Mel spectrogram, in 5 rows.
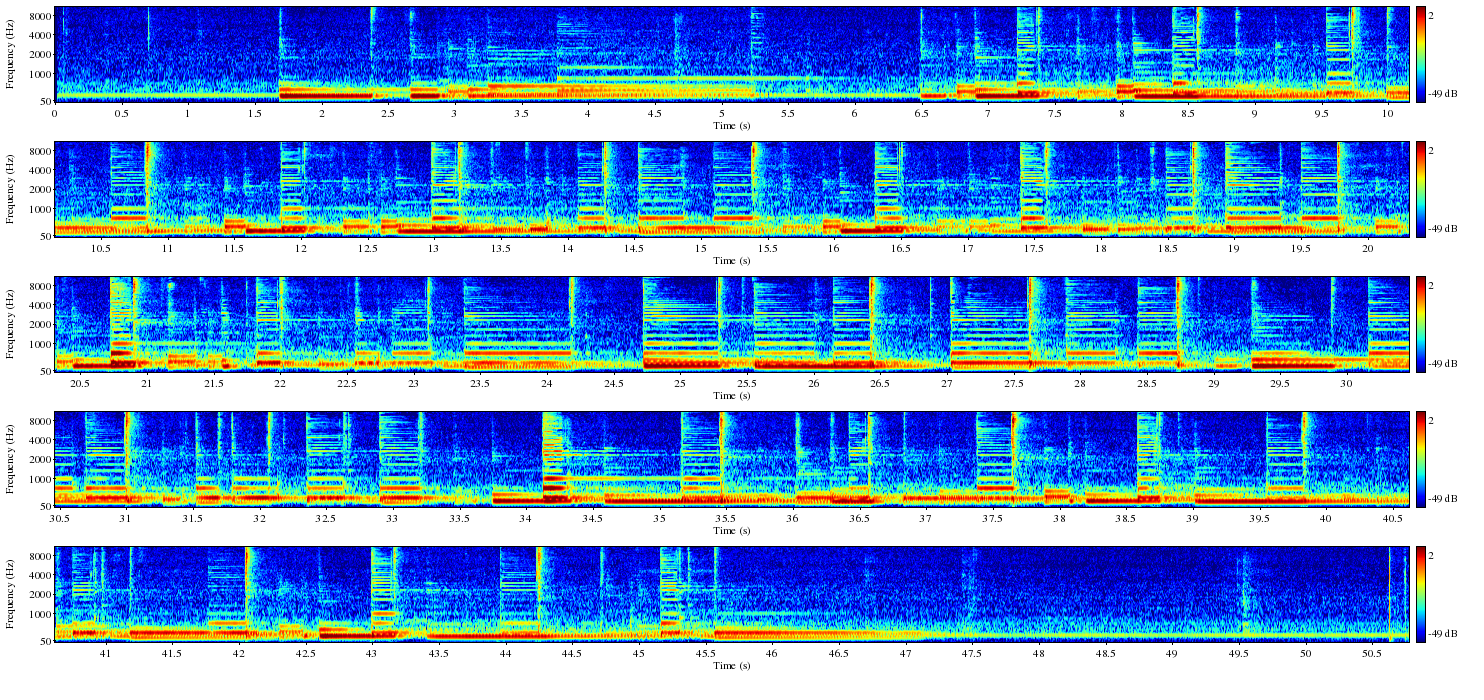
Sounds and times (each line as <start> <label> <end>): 1.5 Uneek guitar experiments 48.0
